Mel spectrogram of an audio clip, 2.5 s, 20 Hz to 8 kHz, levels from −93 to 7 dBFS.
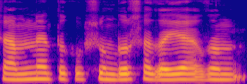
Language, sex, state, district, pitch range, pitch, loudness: Bengali, female, Assam, Hailakandi, 195-205 Hz, 200 Hz, -16 LUFS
